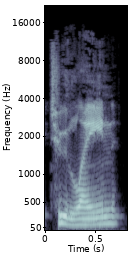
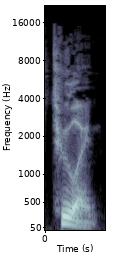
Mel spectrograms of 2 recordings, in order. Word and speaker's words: Tulane: By the way, those of you Northerners who say Tulane, no, it's Tulane, emphasis on the first syllable.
